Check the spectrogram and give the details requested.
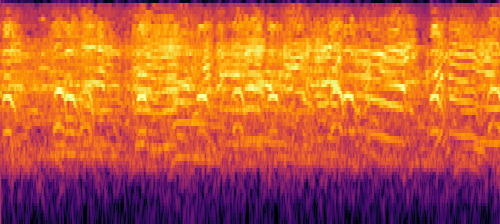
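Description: A noisy flock of gulls gives overlapping mewing and laughing calls, many birds calling at once with sharp rising and falling cries.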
